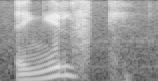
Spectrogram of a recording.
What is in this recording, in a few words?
"engelsk", Norwegian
